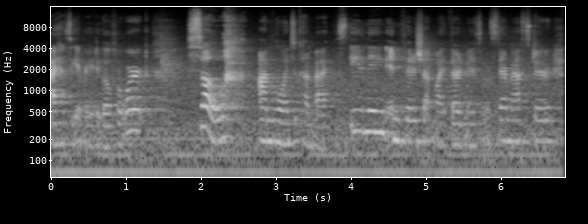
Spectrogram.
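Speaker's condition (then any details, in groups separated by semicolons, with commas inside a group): No condition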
